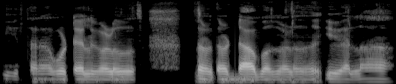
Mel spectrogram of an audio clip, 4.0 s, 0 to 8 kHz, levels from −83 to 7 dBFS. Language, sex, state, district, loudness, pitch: Kannada, male, Karnataka, Bijapur, -28 LUFS, 95 Hz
